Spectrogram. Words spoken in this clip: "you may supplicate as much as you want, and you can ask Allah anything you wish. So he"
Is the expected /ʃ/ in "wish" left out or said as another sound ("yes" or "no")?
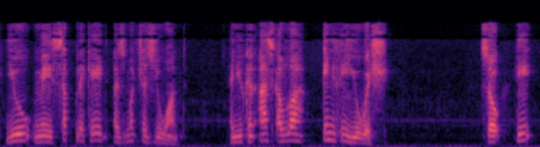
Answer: no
